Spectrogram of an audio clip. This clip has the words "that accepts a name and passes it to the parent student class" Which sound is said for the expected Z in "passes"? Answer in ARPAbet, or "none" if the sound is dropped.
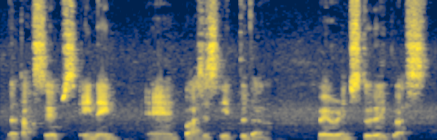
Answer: S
